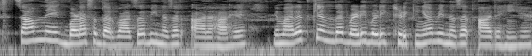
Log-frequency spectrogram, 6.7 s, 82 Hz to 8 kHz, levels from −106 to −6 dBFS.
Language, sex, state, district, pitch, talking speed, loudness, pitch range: Hindi, female, Maharashtra, Dhule, 235 Hz, 180 wpm, -26 LUFS, 210-265 Hz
